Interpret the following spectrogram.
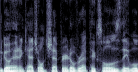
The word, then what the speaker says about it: Shepherd: Old Shepherd Band at Old Shepherd Band, and Shepherd is spelled like the dog, SHEPHERD. Not Shep Hard.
